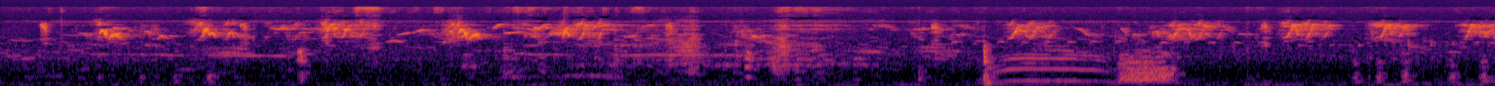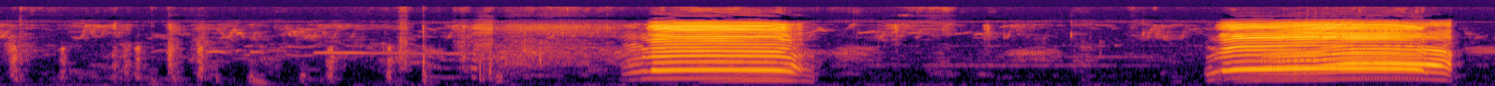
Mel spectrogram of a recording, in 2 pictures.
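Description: A goat lets out two loud, nasal bleats, each about a second long with a quavering tremble. Soft chirps, clicks and rustling fill the background between them.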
